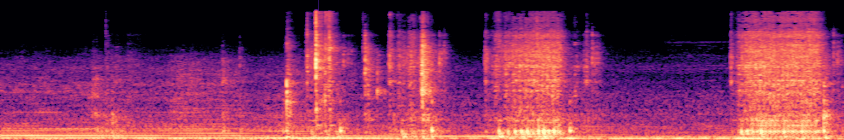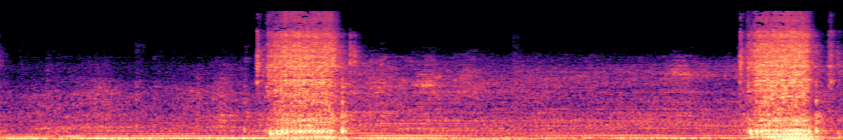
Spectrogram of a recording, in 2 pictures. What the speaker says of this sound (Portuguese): E aí, eu vou passar um pé de máquina nisso daqui.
